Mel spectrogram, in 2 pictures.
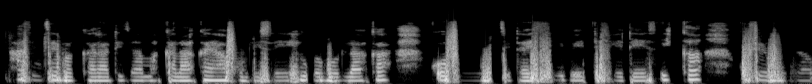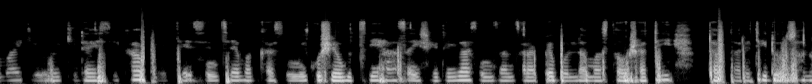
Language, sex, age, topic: Gamo, male, 18-24, government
